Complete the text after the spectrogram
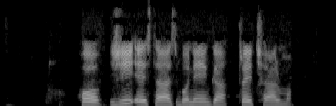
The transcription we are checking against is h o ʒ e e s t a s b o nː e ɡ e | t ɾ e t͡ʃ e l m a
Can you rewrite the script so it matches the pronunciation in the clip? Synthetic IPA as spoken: h o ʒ i e s t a s b o n e ɡ a | t ɾ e t͡ʃ a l m a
